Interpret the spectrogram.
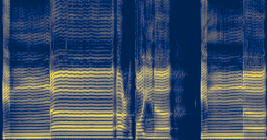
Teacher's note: the first word is supposed to be stretched 2 counts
